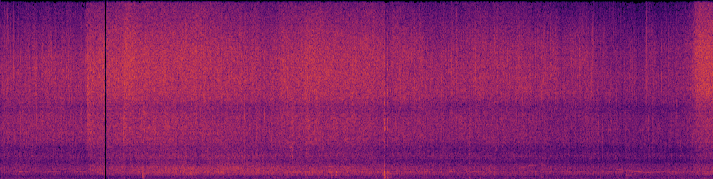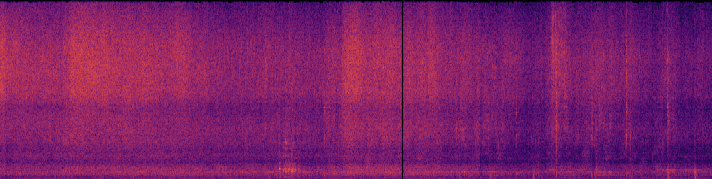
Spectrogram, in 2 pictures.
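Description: Tomatoes and spices sizzling in hot oil in a metal kadai, stirred with a metal spatula. The sizzle flares up about halfway through as spice paste goes into the pan, and the spatula scrapes the pan several times near the end.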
